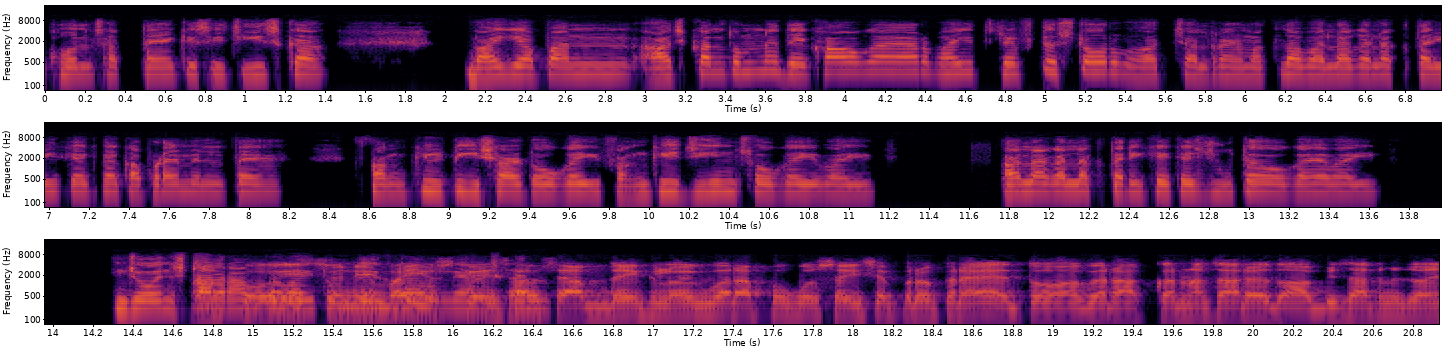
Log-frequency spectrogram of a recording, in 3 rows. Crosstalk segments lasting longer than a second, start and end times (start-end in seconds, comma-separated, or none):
14.7-16.5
